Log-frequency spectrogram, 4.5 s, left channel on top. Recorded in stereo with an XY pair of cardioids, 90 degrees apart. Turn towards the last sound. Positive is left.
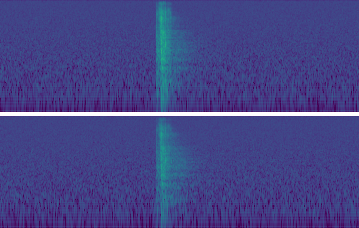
turn(degrees=50)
